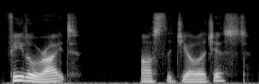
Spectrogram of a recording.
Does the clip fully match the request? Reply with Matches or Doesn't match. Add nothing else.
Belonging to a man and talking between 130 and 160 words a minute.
Matches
